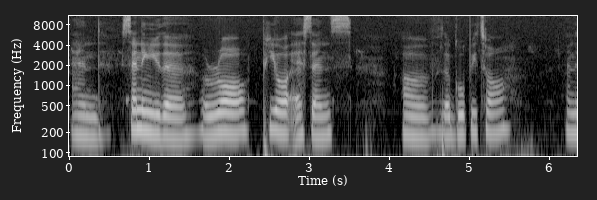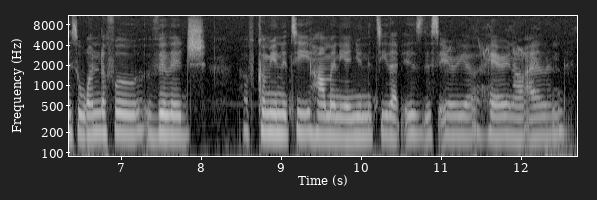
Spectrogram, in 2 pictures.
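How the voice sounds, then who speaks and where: A woman giving a slow, declaiming, rousing inspirational speech. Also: fairly low pitch, flat delivery, warm tone, dry recording.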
